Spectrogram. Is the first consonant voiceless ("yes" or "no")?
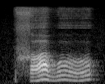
yes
